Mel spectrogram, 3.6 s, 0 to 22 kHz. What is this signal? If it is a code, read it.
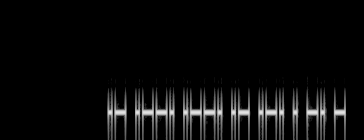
Morse code, heard as a keyed tone, about 34 wpm, 700 Hz. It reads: APPARENT
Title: LY Suffix - Top 100 Words with Base Words 35wpm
